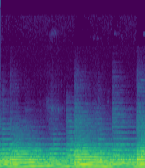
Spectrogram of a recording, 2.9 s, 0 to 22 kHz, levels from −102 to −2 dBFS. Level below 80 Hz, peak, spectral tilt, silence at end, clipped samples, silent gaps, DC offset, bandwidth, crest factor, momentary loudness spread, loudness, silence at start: -64 dBFS; -4 dBFS; -7.5 dB/octave; 0 s; under 0.1%; none; under 0.1%; 7.8 kHz; 16 dB; 6 LU; -19 LUFS; 0 s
